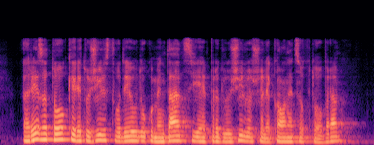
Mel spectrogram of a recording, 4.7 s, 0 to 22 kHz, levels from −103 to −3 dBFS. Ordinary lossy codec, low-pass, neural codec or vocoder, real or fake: none; 7.2 kHz; codec, 16 kHz, 16 kbps, FreqCodec, smaller model; fake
